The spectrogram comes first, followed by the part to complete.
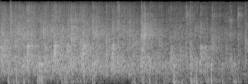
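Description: A seated crowd applauding, a dense patter of hand claps that thins out toward the end.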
